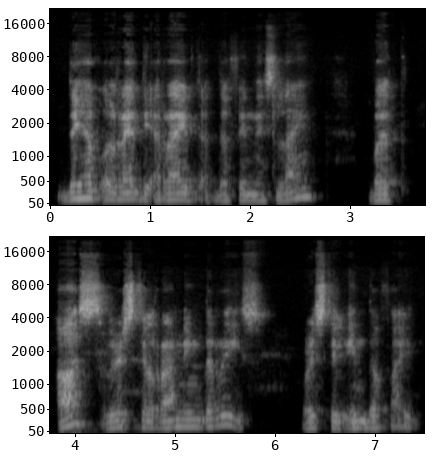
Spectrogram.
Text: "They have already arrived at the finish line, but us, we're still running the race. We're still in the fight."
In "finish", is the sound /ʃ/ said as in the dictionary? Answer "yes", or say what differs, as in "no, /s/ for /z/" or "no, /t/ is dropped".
no, /s/ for /ʃ/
